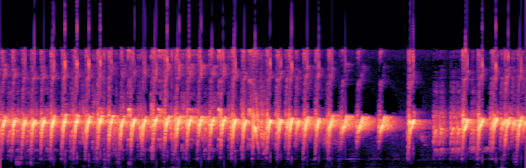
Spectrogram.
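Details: A brown-throated sunbird delivers a tembakan rapat burst, a tight, piercing stream of very high clipped notes racing along without pause for about four seconds, then a short dip and a fresh burst. The background is quiet.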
